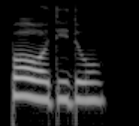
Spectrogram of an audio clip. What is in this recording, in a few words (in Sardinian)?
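"pòdidu", female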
